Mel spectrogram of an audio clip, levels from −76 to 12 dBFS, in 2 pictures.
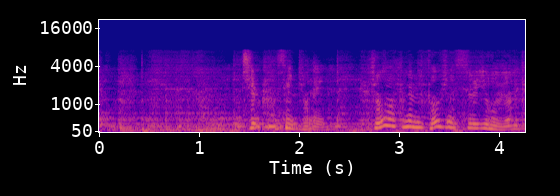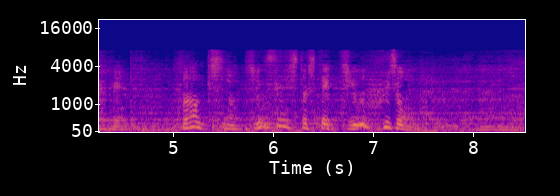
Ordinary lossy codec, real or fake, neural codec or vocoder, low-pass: none; fake; codec, 24 kHz, 1 kbps, SNAC; 7.2 kHz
